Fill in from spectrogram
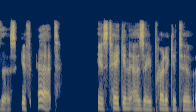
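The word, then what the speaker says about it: et (את): It's pronounced et, so it's aleph tav, et.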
